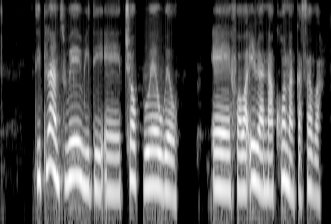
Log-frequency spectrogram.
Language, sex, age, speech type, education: Nigerian Pidgin, female, 15-29, spontaneous, tertiary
